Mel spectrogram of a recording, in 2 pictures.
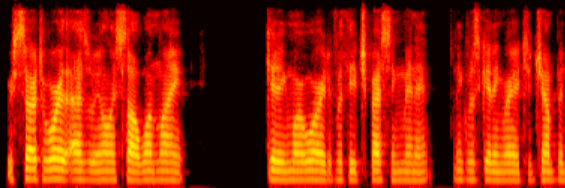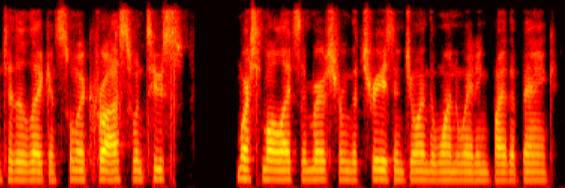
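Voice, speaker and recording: A man's voice: mid-range voice, completely flat delivery, a little fast, fairly bright tone, clear, resonant tone, no echo. A man reading a fan fiction story aloud as narrator, breaking into casual banter, on a slightly dull recording.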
